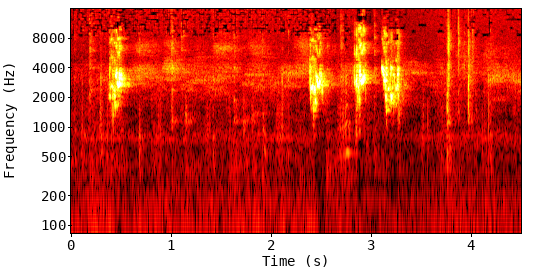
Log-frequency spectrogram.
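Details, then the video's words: Pet budgie flirting: a loud chirp, a pause, then a quick cluster of three sharp chirps, trailed by softer warbled notes over a faint background hum. "CUTE PET BUDGIE FLIRTING"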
